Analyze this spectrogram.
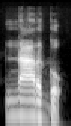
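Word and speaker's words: Nørgaard: get France gets grouped Norard is Danish no he's not Norway Norwegian Norard is Danish Christian Oscar. Christian Nargo. That's how he pronounces his name.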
